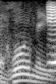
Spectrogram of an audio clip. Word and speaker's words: Rony: Como é que fala o seu nome? Só pra não me chamar você por nome. – É Rony.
